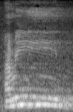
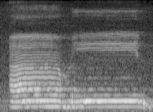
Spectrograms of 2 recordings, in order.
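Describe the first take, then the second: First: Only the second vowel is held long. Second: Both vowels are held long. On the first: A person who can be trusted. The speaker calls it wrong. "a-nya pendek, mi-nya panjang" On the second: Grant it, accept it. The speaker calls it right. "perhatikan a-nya panjang, mi panjang"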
